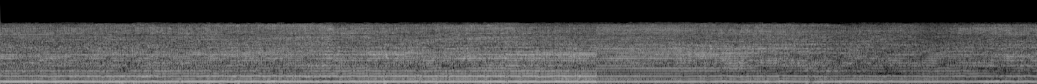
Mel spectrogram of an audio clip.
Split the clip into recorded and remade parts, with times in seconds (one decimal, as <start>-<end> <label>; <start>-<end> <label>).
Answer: 0.0-5.8 remade; 5.8-6.8 recorded; 6.8-10.4 remade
